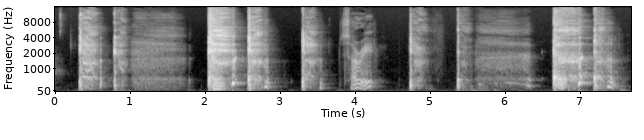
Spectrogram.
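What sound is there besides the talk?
coughing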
